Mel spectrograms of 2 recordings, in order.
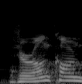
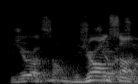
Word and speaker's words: Jurançon: Jurocon Blanc. Jurançon. Yeah, my pronunciation is so bad.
